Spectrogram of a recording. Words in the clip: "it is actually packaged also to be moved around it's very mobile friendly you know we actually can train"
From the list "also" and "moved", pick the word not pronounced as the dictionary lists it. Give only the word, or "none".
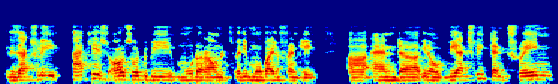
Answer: moved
